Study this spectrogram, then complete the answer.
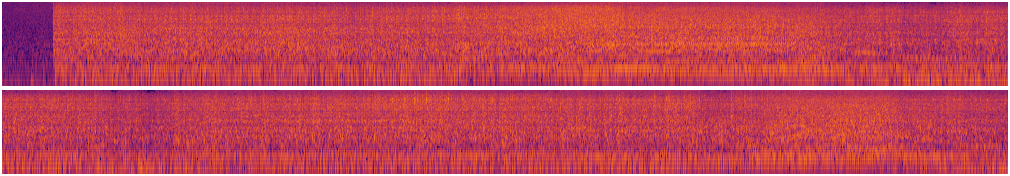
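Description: A Kohler two-cylinder four-stroke ultralight aircraft engine idles loudly and steadily up close with a low throbbing drone. Its revs rise and fall twice during the run.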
